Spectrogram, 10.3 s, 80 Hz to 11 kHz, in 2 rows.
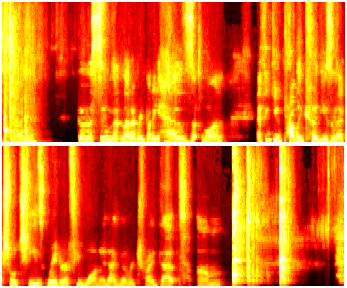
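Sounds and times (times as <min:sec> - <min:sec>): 
speech: 0:00.2 - 0:00.6, 0:01.2 - 0:08.6
metal pan clanking as it is moved aside in a home kitchen: 0:08.6 - 0:09.6.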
